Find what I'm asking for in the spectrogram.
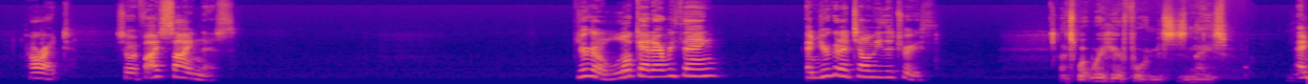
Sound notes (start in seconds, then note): none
